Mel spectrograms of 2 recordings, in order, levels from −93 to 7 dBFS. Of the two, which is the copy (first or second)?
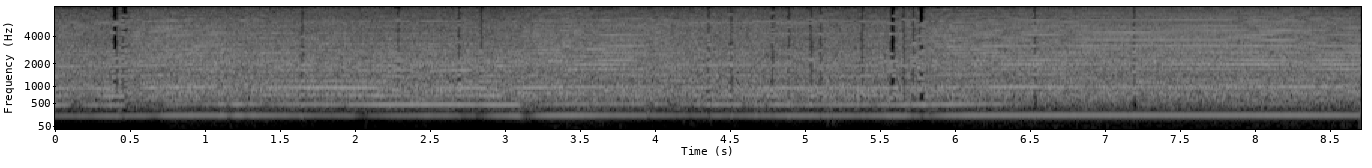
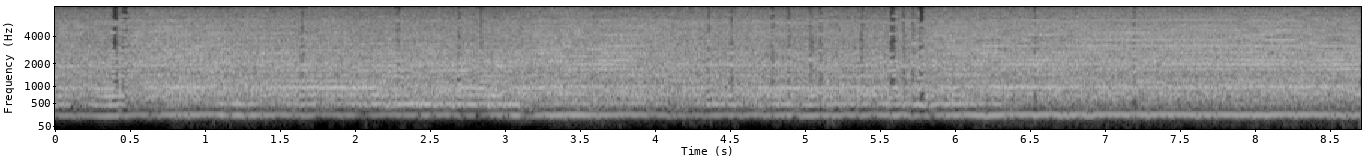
second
